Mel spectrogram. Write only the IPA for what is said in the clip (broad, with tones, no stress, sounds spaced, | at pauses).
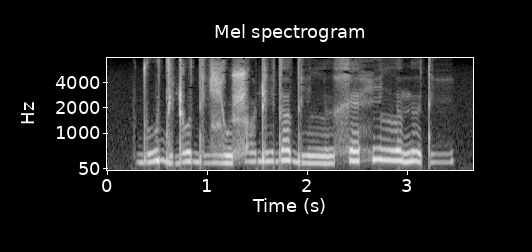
d̪ u˨˦ dʲ ə˨ ɖ ʊ˧ d i̤˨ ʑ u˨ ʂ ɔ̤˧ ɖ i˧ d ɐ˦ d̪ i˨ lː ʏ˨ x ɛ˦ h i˦ lː ə˦˨ n̪ ʏ˦˨ t i̤˧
